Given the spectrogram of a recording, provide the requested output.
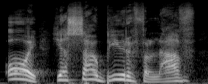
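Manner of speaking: put-on Oi and love in a brash British accent; British lad accent. Club guy hits on a random girl, British lad accent. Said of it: "he's like".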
